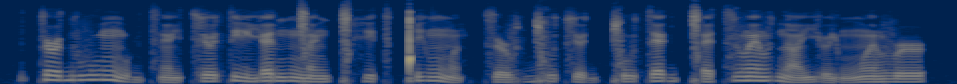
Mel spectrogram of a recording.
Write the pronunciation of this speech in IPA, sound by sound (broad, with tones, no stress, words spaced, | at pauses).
tə˞˥dvu˥ ŋʷi˩ɡt͡sɛ̃˩jt͡sø˧˥t i˧jɛ˥d ŋ͡ǀɛ̃˧ɡǀʰi˧t͡sǃi˥ ŋʷã˩t t͡sə˞˩˧vɡ͡ǀu˧˥t͡sø˩d ǀu˧tɛ˥ɡǀɛ˧t͡s vɛ̃˥vdã˩˧ jø˩j ŋʷɛ̃˧ və˞˧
